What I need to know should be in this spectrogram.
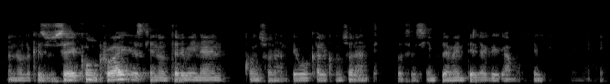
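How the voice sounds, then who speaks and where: A man giving a recorded English grammar lesson, explaining rules slowly and step by step. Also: low voice, level tone. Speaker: English teacher. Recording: dull lo-fi audio.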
